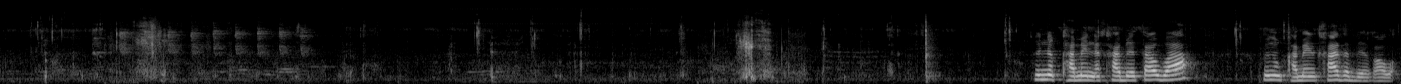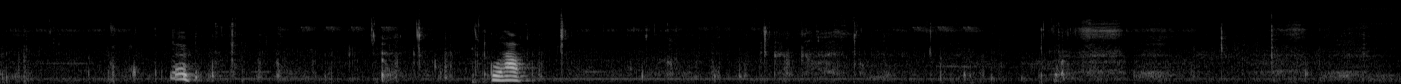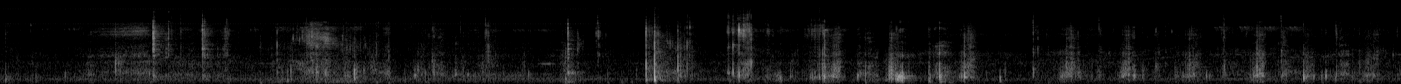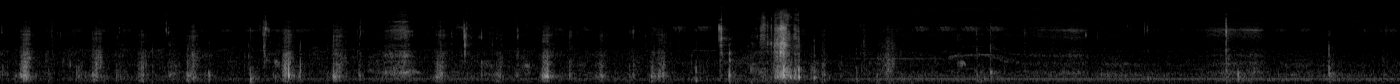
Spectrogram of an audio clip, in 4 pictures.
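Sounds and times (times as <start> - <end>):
person chewing with mouth noises: 17.7 - 18.9, 33.7 - 50.4
crunching bites of cucumber: 46.4 - 50.3.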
